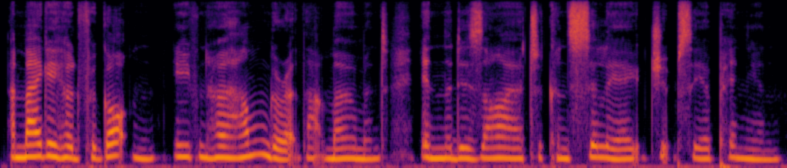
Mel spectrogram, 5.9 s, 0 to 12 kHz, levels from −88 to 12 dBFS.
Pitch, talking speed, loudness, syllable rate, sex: 210 Hz, 175 wpm, -19 LUFS, 5.7 syllables/s, female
